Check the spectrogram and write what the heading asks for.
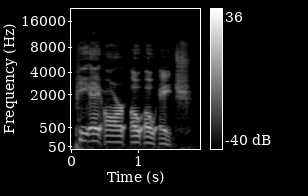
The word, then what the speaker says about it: Peru: It is Vesnut with 2 T's, so good memes, and Peru with like Parooh.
